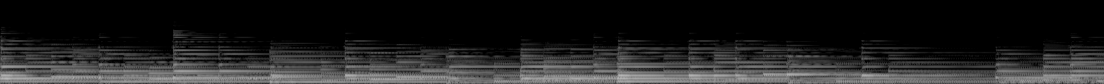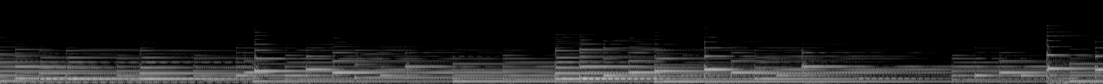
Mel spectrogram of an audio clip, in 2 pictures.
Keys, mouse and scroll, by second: 0.5 Tab, 0.9 Tab, 1.4 ctrl+s, 4.8 Tab, 7.0 right click, 7.3 c, 10.3 e, 12.3 e, 13.8 s, 15.4 click, 16.6-17.8 middle drag, 18.3 click, 19.0 KP_Decimal, 20.3 e, 21.4-22.0 typing.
